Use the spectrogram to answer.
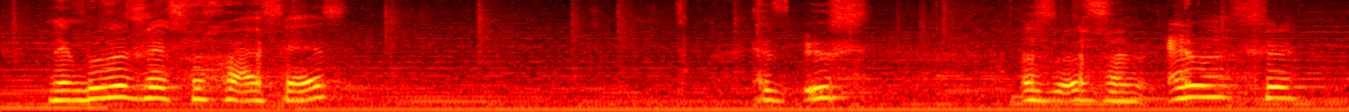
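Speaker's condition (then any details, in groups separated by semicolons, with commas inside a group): Tongue cancer; cancer in past, fed pureed food; can only eat completely smooth pureed food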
